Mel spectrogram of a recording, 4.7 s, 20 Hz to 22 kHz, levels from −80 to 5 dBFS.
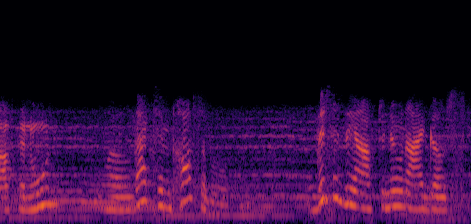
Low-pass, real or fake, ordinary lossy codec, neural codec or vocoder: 5.4 kHz; real; Opus, 32 kbps; none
